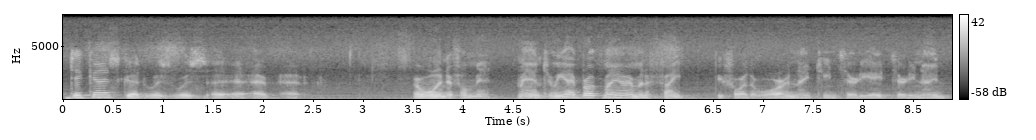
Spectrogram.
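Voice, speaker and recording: A man's voice: low-pitched, wildly swooping pitch, normal speed. An older man casually reminiscing as an interviewee, rambling and emphatic, with a salty, bawdy storytelling manner. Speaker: interviewee, old-time radio veteran. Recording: noisy amateur interview recording.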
